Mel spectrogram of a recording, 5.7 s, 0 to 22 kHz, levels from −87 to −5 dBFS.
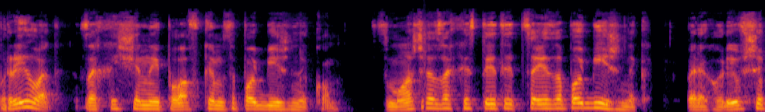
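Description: At 2.81 to 2.85 s, 3.17 to 3.22 s and 4.88 to 4.99 s the speech briefly hangs, with a sound held too long and a faint buzz or dip. Each is a short stall from a late packet: the jitter buffer ran dry, and the receiver stretched the last audio for 20, 24 and 99 ms until the packet arrived. It then resumed at the same point, so nothing is lost, but the timing slips.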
